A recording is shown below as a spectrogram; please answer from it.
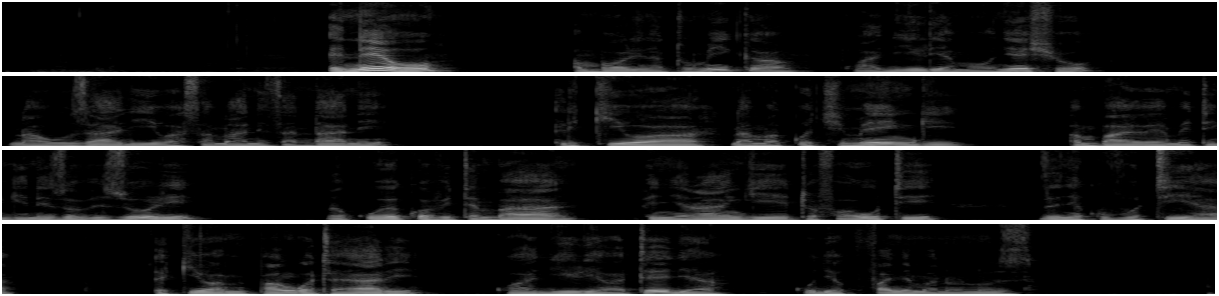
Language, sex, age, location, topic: Swahili, male, 25-35, Dar es Salaam, finance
